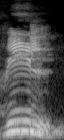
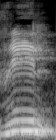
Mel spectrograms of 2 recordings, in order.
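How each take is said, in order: First: It is said like 'reel', one drawn-out vowel. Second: It is said like 'reel', one drawn-out vowel.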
